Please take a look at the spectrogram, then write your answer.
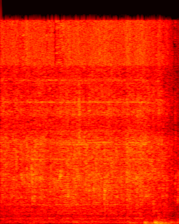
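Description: A kitchen tap runs steadily while hands or eyes are rinsed under it, a close, even rushing hiss with a slight splash change near the end.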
